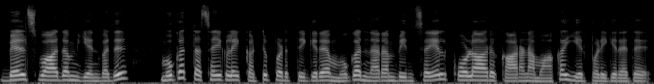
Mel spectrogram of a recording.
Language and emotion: Tamil, neutral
